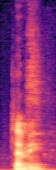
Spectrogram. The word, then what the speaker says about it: Tevme: V is silent. That's Timmy. Temi.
